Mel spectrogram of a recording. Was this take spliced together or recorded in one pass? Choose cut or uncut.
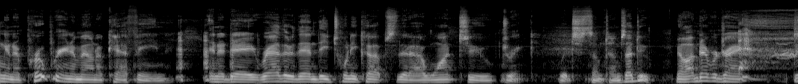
uncut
